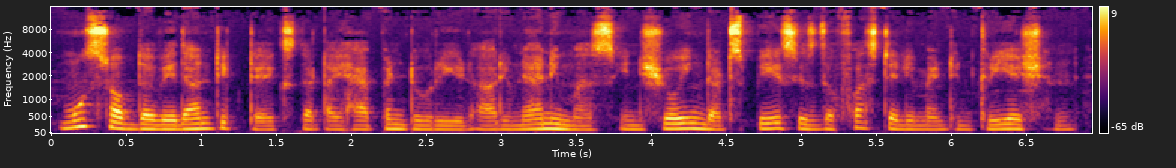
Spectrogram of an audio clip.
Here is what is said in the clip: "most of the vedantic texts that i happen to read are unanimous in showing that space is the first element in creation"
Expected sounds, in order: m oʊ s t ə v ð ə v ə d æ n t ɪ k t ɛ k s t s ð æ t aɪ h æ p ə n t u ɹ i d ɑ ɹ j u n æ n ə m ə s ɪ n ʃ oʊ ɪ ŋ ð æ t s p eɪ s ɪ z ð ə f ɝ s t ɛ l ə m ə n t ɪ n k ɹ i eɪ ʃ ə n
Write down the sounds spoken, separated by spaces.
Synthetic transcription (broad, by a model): m oʊ s t ə v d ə v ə d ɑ n t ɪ k t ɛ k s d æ t aɪ h æ p ə n t u ɹ i d ɑ ɹ j u n æ n ə m ə s ɪ n ʃ oʊ ɪ ŋ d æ t s p eɪ s ɪ z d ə f ɝ s t ɛ l ə m ə n t ɪ n k ɹ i eɪ ʃ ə n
